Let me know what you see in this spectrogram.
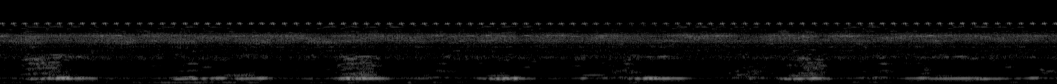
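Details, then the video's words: Insects calling near home: a constant high ticking trill layered over a wash of hiss, with lower hum-like bursts returning every one to two seconds. "Sound Of Insect In My Place"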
